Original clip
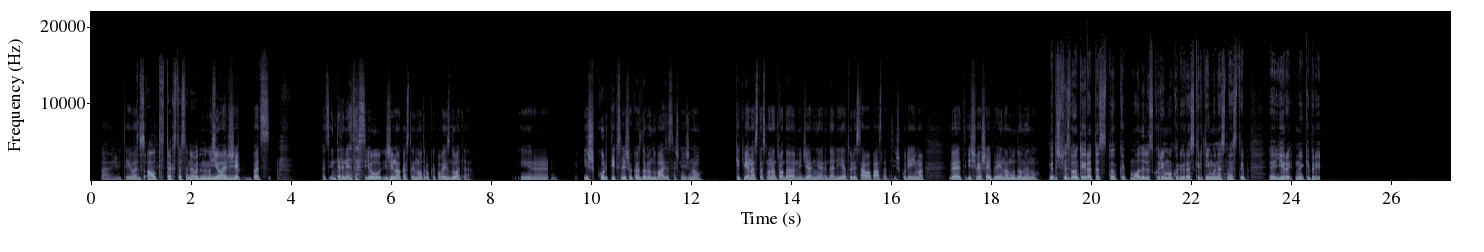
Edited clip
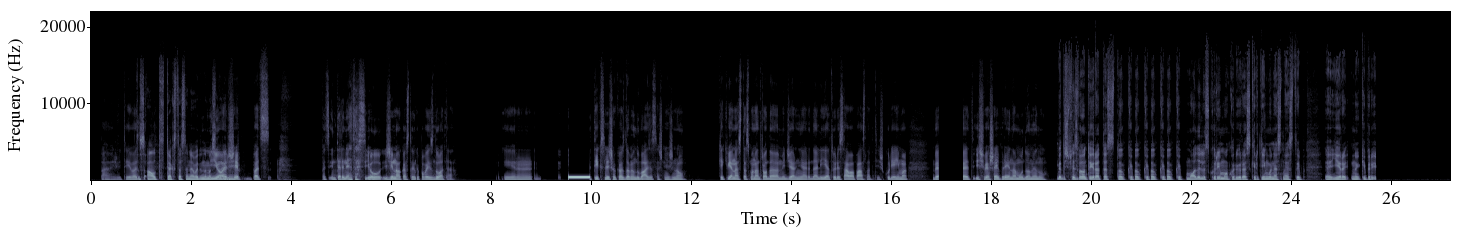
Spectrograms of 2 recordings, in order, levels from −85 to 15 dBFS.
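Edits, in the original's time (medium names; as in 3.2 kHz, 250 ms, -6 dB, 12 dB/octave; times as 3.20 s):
6.49–6.82 s: delete
9.88–10.31 s: bleep 435 Hz -9.5 dBFS
17.28 s: insert silence 0.49 s
20.40–20.72 s: loop, 4 plays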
